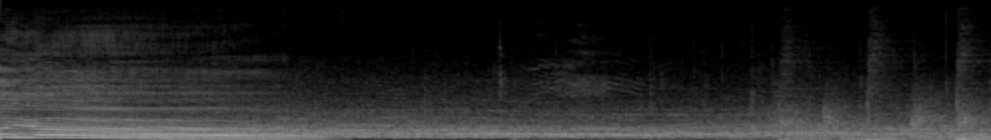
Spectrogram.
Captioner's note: crowd cheering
